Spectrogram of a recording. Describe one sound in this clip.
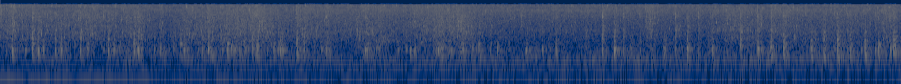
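A child splashes while wading through shallow water.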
